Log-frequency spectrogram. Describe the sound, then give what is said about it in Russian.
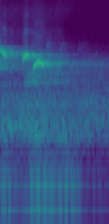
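Eurasian blackcap singing, a few high, clear whistled notes that are faint and brief before fading away. “Славка Черноголовка – один из самых даровитых и миловидных певцов. Послушаем ее.”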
